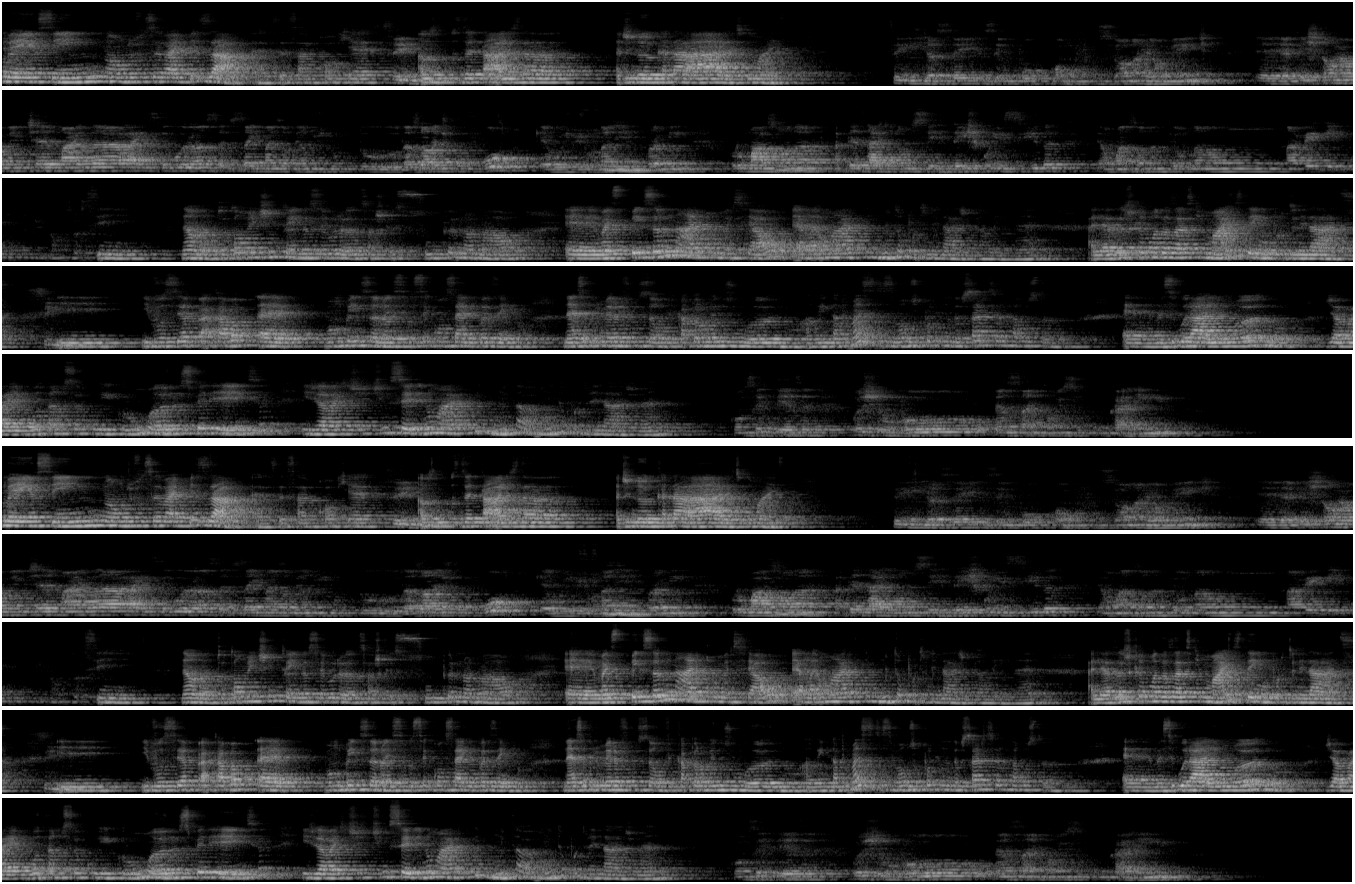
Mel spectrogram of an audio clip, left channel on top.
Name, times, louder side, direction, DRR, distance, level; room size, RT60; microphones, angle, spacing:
voice 1, 0.0-3.7 4.2-5.6 6.1-7.8 19.5-19.8 21.2-21.4 28.0-28.4 28.8-41.5 41.9-43.4 43.7-53.4 53.8-56.7 57.0-60.6, right 1 dB, 40° right, 0 dB, 1.3 m, -29 dB
voice 2, 3.9-4.2 8.9-11.9 12.5-18.5 18.9-21.6 22.0-24.1 24.4-27.8 40.8-41.2 61.3-65.7, equal, 75° left, -4 dB, 2.5 m, -35 dB
9.7 x 3.3 x 6.0 m, 1.5 s
head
